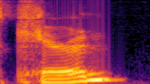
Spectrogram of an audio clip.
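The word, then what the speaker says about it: Charon: like how do you pronounce c-h-a-r-o-n and it's it's Karen Carriage so yeah I want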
